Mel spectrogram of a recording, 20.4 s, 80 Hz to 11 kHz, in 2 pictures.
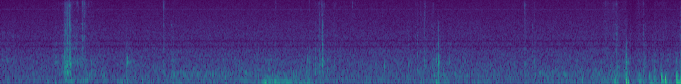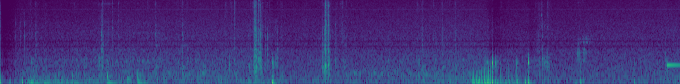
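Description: Irregular clicks and a few short low thumps as the ignition of a 2012 Chevrolet Impala is tried with a jump box attached. The engine does not start or run, a no-start fault.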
